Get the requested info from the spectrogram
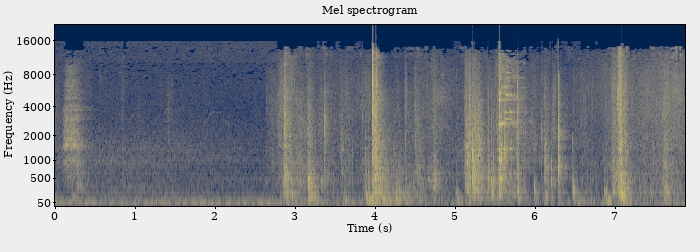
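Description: A run of thuds and knocks, footsteps and a bedroom door being pushed shut, starting about two and a half seconds in and going on for about five seconds.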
